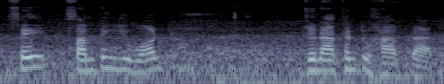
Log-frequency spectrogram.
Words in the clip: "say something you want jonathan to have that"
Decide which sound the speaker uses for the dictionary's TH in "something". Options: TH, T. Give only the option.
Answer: T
